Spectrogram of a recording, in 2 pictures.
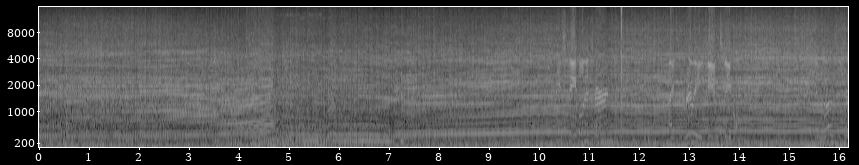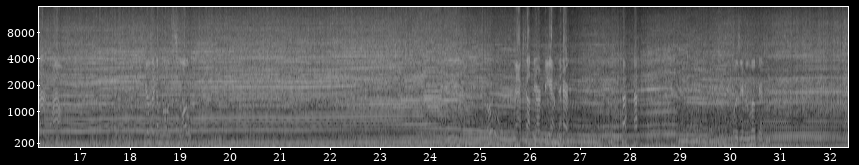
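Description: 2021 Ducati Panigale V4 SP's 1103 cc Desmosedici Stradale V4 engine on stock factory tuning, ridden hard: it revs up in the first few seconds, drops back, then pulls at a steady, slowly climbing pitch for most of the time before falling off in steps near the end and rising again. Wind rush runs under it throughout.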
